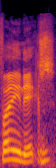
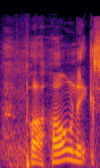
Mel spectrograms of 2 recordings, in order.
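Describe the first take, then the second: First: It is said normally, starting with an F. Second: It is sounded out, starting with a P. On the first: The speaker calls it right. "but it's Phoenix" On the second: The speaker calls it wrong. "That's how you that's how you physically pronounce it"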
